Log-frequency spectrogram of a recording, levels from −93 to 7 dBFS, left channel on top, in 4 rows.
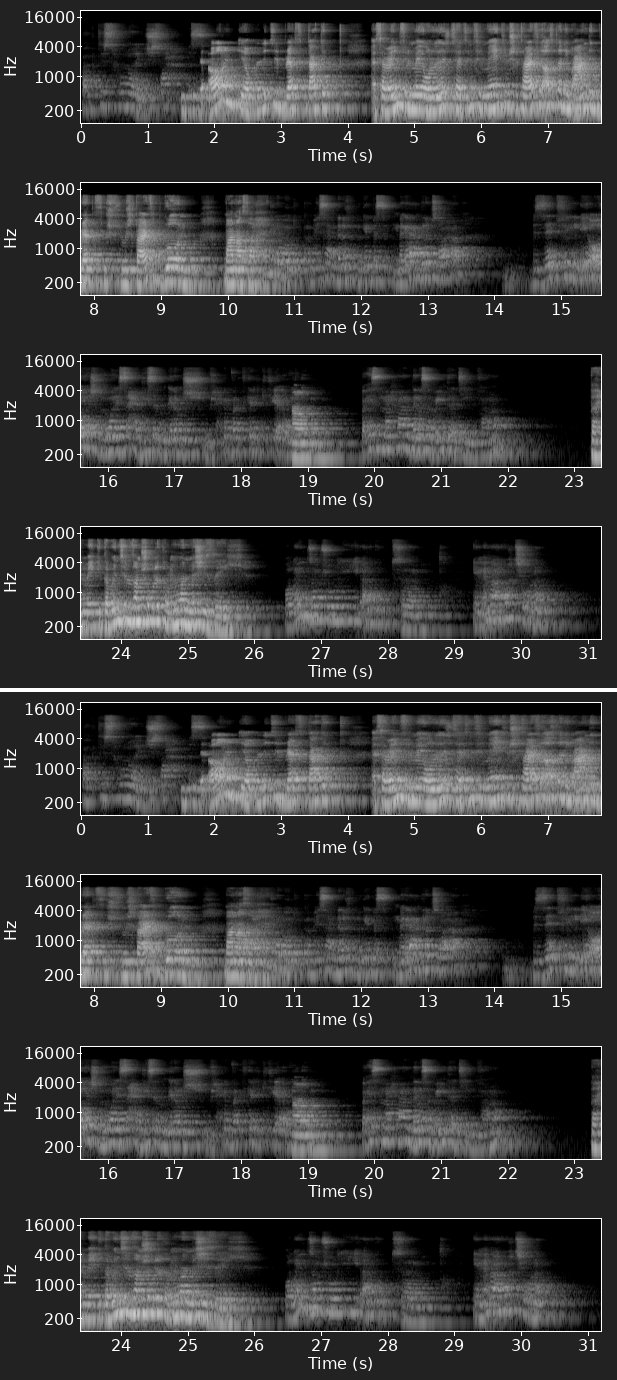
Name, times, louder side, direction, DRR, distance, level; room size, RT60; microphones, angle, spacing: voice 1, 0.0-1.9 10.2-13.6 14.1-14.2 14.5-19.1 19.8-21.9 26.4-28.5 29.3-30.2, left 1 dB, 30° left, -8 dB, 0.9 m, -42 dB
voice 2, 1.5-3.7 4.3-10.5 18.8-19.1 23.2-25.8, left 3 dB, 45° left, 3 dB, 0.3 m, -26 dB
3.1 x 2.7 x 2.4 m, 1.3 s
head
